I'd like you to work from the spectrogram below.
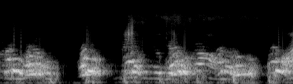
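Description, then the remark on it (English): A boy's dog, out in the river near Selkirk, barks and yelps in a rapid series of loud, strained bursts with a whining edge, with only brief pauses between them. “No, I gotta get my dog. My dog's out there.”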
